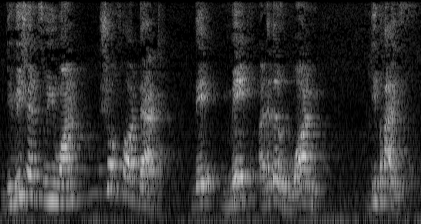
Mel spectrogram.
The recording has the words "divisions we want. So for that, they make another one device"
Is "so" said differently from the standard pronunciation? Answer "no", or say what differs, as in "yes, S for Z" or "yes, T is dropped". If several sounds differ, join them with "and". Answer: yes, SH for S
